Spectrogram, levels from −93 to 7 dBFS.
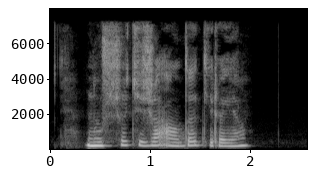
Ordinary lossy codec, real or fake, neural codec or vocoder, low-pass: MP3, 64 kbps; fake; codec, 16 kHz, 4 kbps, FreqCodec, larger model; 7.2 kHz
